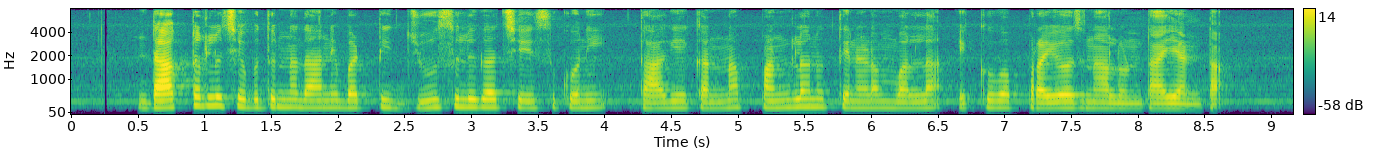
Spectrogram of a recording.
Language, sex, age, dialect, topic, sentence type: Telugu, female, 25-30, Central/Coastal, agriculture, statement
